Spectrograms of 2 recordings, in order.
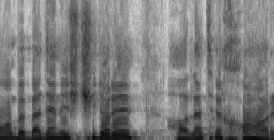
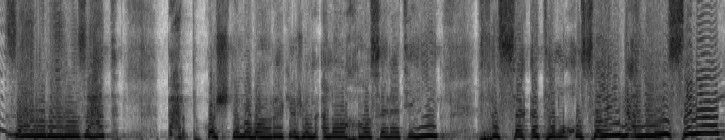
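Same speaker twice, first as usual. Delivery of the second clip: high, loud, tearful lamentation; anguished martyrdom narration, crying out; wailing rowzeh; 12 semitones higher, 7 dB louder than usual. Real, not acted. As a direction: preach at full force through weeping. Climax of mourning sermon.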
